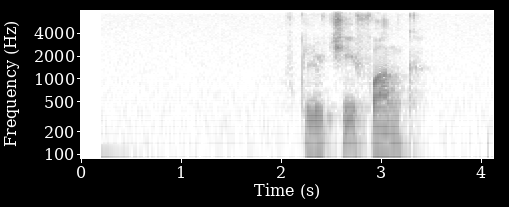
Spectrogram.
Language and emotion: Russian, neutral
